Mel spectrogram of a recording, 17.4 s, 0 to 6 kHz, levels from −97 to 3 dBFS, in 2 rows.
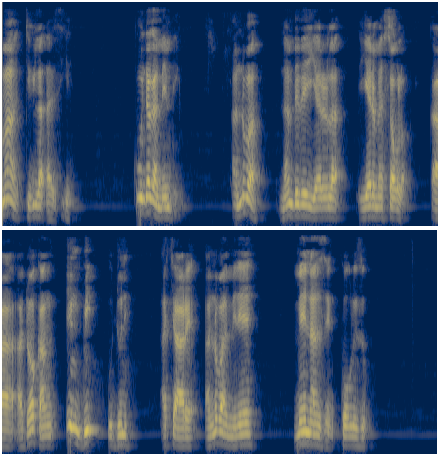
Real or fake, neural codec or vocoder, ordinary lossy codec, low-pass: real; none; MP3, 48 kbps; 5.4 kHz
